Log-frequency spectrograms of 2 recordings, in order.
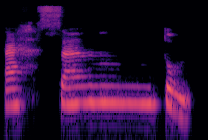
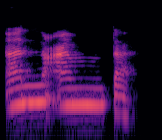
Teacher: ketemu huruf Ta Maka nunnya dibaca samar ahsantum beda dengan ini an dibaca jelas si lidahnya ditempelin ke langit-langit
